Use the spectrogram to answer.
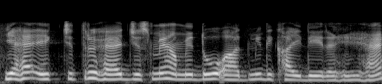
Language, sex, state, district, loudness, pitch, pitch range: Hindi, female, Uttar Pradesh, Saharanpur, -16 LUFS, 235 Hz, 215-255 Hz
